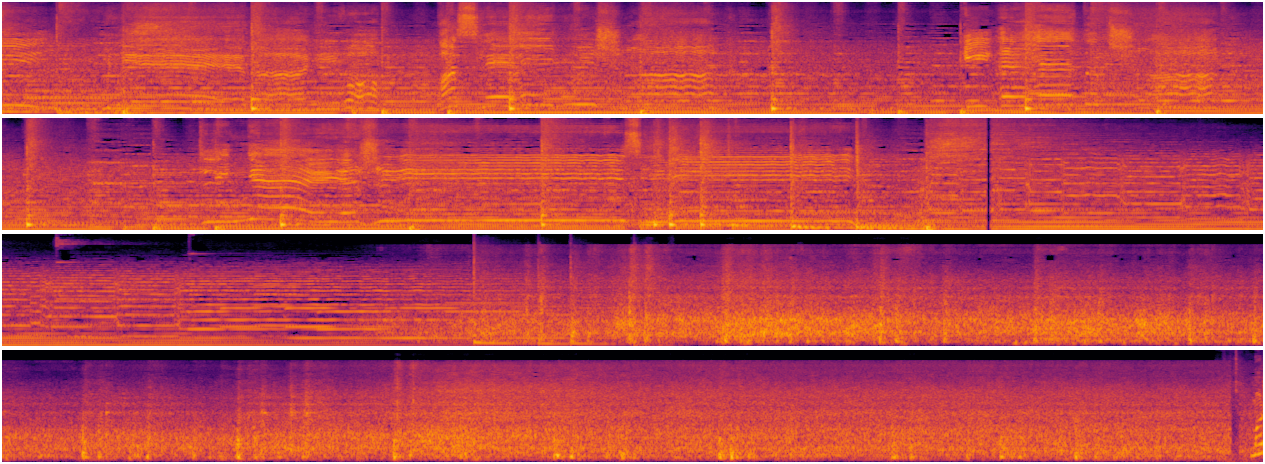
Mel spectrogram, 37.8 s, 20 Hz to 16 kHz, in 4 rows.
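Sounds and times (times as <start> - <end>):
runaway diesel locomotive wheels rumbling and clattering on track: 0.0 - 16.8, 22.4 - 37.8
sustained tones: 17.8 - 24.0.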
